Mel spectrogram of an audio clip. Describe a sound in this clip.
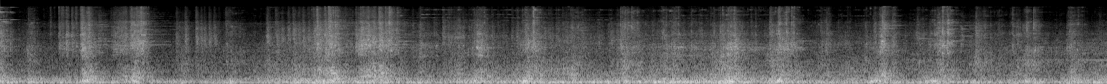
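A freight train rolls slowly past close by, its wheels clacking rhythmically over rail joints.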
